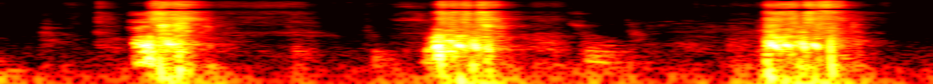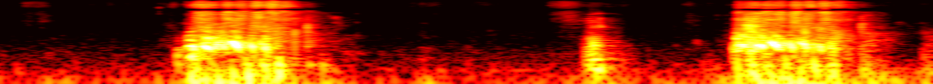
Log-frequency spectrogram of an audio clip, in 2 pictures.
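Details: Dog sneezing in a rapid run, about six sharp, explosive nasal bursts in seven seconds; owner wonders if fur got into its nostril; repeated sneezing.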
